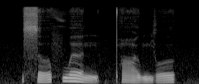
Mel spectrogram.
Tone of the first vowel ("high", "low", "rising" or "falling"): rising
